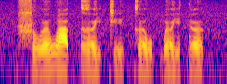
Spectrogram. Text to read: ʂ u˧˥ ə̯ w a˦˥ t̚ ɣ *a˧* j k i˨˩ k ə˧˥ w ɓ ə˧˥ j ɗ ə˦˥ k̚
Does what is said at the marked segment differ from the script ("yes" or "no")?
yes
